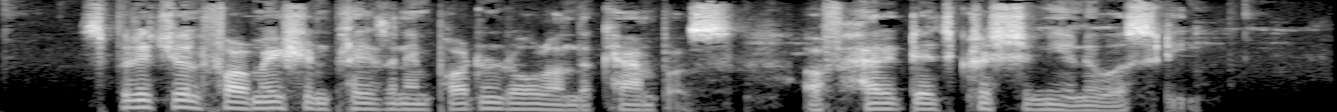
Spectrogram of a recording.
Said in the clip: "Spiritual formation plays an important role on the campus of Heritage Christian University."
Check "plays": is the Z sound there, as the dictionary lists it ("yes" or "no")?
yes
